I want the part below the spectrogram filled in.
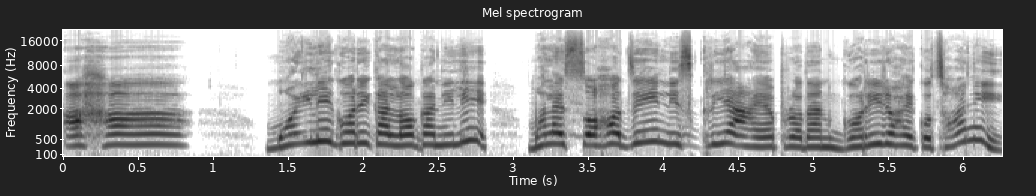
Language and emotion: Nepali, happy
